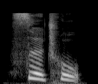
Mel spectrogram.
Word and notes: 四处: sì chù

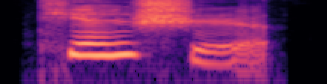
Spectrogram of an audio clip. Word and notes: 天使: tiān shǐ

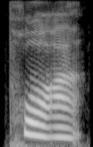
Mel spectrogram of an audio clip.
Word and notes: 破案: pò àn

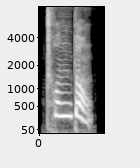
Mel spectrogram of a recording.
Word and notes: 冲动: chōng dòng

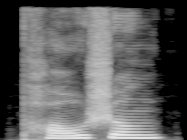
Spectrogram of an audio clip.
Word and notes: 逃生: táo shēng

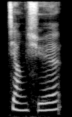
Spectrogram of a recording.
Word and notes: 讲学: jiǎng xué

